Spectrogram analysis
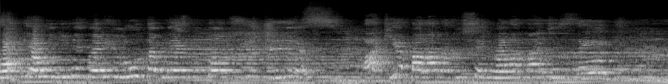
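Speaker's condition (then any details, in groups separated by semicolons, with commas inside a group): No condition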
